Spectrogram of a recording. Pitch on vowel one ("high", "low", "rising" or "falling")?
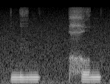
high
